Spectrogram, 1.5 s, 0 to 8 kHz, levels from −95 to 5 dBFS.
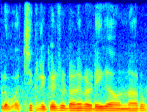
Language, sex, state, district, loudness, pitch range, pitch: Telugu, male, Telangana, Nalgonda, -14 LUFS, 135-145 Hz, 140 Hz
